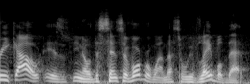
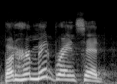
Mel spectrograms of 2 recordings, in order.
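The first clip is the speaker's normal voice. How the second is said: ordinary talk, nothing marked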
